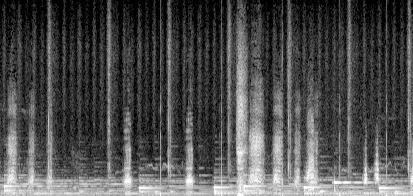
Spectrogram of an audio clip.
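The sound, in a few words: duck quacking in video game Lil Guardsman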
